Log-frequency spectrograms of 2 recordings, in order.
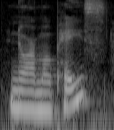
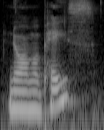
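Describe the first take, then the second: Both takes have the same delivery.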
